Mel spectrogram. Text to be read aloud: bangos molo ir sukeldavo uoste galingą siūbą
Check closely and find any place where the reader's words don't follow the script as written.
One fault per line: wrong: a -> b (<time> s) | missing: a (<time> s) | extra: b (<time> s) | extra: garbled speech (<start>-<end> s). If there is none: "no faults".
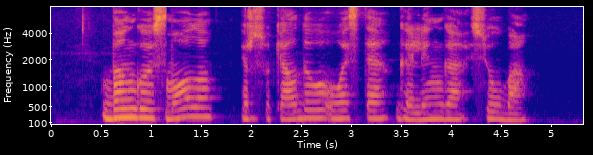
no faults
